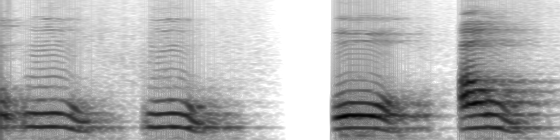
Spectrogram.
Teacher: ठीक है, जब होठ की शेप गोल बन जाती है, देखो ऊ ओ औ, होठ की शेप जो है गोल बन जाती है, वो होते हैं वृत्ताकार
